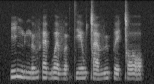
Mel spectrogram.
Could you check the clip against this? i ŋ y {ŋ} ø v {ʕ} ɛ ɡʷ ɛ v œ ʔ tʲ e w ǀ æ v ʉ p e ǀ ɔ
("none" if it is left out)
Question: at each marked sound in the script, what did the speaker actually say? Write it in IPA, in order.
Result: ŋ, h

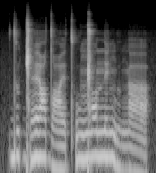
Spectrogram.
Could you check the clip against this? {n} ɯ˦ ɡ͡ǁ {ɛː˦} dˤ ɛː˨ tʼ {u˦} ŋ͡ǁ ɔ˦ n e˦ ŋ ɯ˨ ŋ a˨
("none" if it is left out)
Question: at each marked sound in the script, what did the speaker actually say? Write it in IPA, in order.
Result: d, ɛː˦, u˦

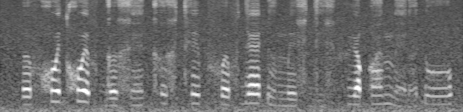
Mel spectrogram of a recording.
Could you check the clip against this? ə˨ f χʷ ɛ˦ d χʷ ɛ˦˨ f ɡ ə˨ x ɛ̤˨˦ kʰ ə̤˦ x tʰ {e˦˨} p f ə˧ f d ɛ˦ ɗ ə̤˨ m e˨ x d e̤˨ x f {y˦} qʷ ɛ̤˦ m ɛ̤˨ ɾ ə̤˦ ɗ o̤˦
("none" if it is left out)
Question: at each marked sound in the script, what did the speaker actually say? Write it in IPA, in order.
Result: e˦, y˧

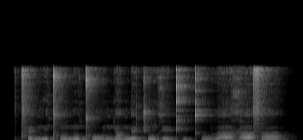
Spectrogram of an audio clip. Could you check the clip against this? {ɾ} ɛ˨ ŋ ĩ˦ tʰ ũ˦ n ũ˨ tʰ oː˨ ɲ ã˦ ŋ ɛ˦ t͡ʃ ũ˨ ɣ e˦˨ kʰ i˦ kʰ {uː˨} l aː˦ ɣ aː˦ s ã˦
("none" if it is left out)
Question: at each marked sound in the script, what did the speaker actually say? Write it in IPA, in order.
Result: tʰ, uː˨

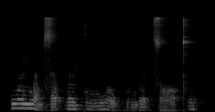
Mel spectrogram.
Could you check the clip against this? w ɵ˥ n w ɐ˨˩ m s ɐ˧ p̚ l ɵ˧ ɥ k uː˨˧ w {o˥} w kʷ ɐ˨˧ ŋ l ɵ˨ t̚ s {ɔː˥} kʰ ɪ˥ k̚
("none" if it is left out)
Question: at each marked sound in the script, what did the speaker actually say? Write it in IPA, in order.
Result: o˨˩, ɔː˨˩

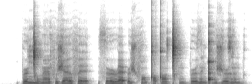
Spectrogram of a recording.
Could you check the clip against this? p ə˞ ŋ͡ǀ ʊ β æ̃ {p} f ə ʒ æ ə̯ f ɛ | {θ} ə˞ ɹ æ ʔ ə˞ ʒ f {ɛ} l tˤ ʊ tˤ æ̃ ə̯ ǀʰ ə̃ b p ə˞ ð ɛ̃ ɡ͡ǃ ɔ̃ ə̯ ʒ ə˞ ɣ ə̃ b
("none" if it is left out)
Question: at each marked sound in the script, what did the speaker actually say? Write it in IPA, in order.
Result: none, θ, ɛ̃

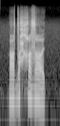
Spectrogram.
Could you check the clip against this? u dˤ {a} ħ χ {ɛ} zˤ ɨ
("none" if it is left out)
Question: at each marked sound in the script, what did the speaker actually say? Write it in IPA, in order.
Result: ɐ, ɨ

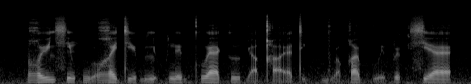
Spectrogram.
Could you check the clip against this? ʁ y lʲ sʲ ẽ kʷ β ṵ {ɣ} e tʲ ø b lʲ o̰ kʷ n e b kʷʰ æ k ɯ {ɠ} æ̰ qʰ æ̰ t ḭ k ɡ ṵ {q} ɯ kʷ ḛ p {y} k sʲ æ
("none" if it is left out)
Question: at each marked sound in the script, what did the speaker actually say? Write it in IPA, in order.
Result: ʁ, ɠ, q, ø

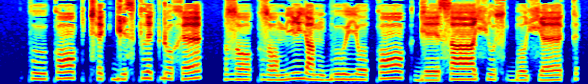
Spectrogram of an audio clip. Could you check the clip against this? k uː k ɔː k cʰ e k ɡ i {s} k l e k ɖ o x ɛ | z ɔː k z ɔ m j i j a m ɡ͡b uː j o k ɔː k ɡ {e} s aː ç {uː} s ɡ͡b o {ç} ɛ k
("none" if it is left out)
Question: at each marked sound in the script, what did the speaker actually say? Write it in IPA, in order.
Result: s, e, u, ç

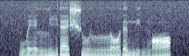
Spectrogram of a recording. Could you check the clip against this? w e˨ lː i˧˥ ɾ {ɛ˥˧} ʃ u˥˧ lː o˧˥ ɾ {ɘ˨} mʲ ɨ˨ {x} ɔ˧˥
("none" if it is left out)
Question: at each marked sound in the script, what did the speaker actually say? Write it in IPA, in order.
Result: ɛ˥˧, ɘ˨, ŋ

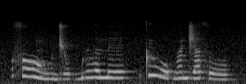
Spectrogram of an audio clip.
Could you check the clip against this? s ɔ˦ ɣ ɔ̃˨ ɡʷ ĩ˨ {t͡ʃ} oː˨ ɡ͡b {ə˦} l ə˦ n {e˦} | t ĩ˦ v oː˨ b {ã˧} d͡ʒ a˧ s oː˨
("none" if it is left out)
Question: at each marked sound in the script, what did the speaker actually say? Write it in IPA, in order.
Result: d͡ʒ, ɨ˦, e˦, ã˧

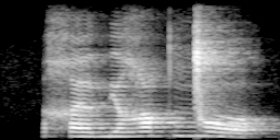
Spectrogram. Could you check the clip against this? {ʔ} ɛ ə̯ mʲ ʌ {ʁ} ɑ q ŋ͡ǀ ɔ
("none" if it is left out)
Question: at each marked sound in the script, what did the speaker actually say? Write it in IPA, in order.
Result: χ, ʁ

